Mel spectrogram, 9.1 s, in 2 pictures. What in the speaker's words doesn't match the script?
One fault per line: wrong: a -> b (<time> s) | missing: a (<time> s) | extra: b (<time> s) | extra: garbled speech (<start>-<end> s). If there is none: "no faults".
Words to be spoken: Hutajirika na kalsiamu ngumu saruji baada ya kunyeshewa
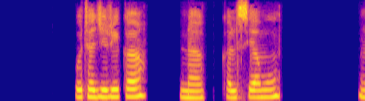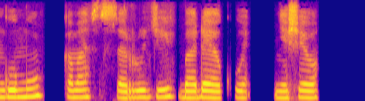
extra: kama (5.4 s)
